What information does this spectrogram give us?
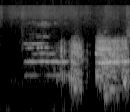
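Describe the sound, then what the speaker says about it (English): A hungry cat meows twice, close and fairly loud, the second call longer and rising after a short pause, with no one talking. "meowing works eventually"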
